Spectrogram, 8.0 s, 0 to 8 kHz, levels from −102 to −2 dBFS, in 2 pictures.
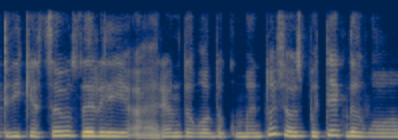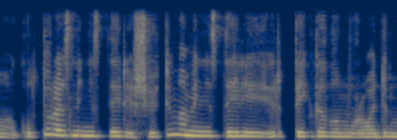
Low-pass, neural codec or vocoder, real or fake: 7.2 kHz; codec, 24 kHz, 0.9 kbps, WavTokenizer, small release; fake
